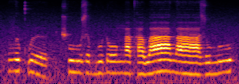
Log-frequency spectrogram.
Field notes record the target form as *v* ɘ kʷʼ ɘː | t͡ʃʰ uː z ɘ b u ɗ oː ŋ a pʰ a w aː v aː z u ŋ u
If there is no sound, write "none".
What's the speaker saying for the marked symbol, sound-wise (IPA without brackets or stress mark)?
v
